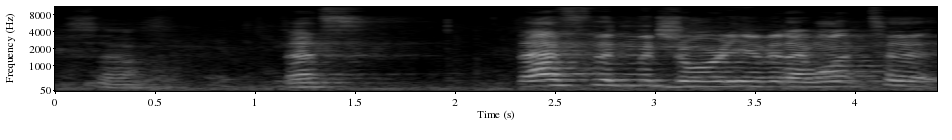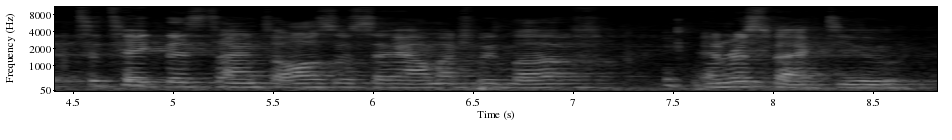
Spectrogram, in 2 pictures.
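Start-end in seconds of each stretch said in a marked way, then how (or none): none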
